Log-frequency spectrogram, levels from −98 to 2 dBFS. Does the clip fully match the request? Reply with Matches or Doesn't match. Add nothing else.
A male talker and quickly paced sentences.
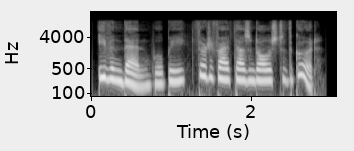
Doesn't match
